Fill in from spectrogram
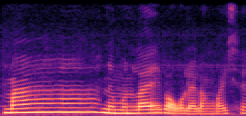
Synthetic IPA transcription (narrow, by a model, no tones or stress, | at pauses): ma | nɯmɯnlajbawlalaŋbajsɯ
